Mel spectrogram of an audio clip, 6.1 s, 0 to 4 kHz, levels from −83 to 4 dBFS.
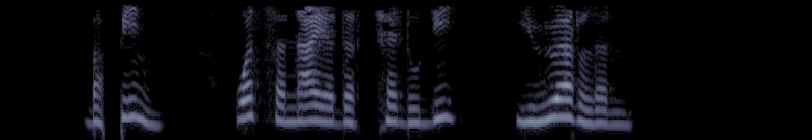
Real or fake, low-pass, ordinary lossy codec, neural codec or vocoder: real; 3.6 kHz; MP3, 16 kbps; none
